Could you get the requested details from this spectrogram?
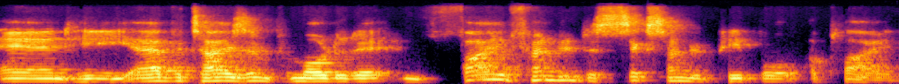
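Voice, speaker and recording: Animated male voice in an American accent, medium pitch, moderate pace. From United States. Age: 60s. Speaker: retired special forces veteran and author. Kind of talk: interview. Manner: animated storytelling.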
